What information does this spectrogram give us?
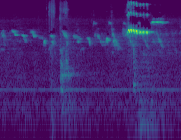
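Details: Domestic Belgian canary singing: evenly spaced soft twittering notes at a steady beat, a brief lower buzzy burst, then a loud, fast, high rolling trill that fades into a thin whistle.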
